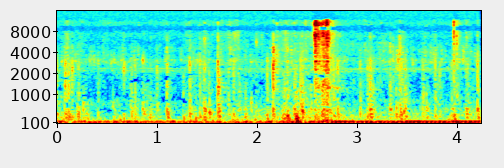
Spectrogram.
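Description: Near silence: faint rain pattering on the window glass in scattered light ticks, over a low steady hum, with a brief soft hiss about two and a half seconds in.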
